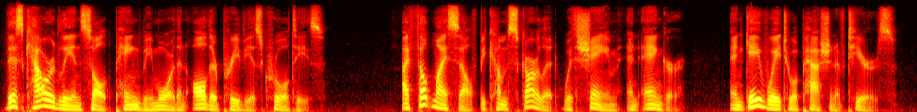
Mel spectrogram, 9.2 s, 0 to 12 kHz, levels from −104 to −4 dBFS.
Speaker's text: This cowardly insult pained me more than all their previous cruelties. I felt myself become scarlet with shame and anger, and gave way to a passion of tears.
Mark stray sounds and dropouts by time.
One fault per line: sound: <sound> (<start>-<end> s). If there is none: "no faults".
no faults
